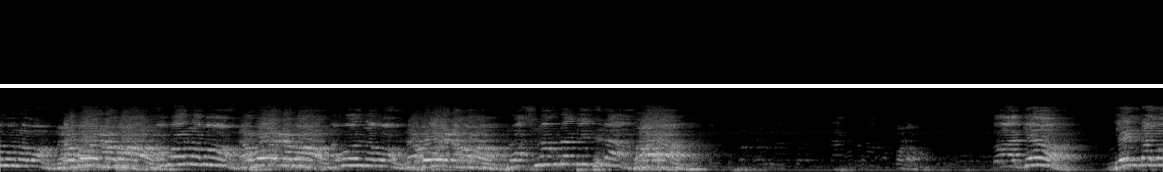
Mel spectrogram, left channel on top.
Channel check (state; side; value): silent; left; digital silence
